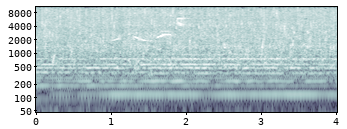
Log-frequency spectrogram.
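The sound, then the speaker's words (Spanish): A soft, steady murmur of flowing water from a spring runs continuously from start to finish, low and distant, with no voices present. “Con inmensa dicha sintió a lo lejos un breve rumor de agua.”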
